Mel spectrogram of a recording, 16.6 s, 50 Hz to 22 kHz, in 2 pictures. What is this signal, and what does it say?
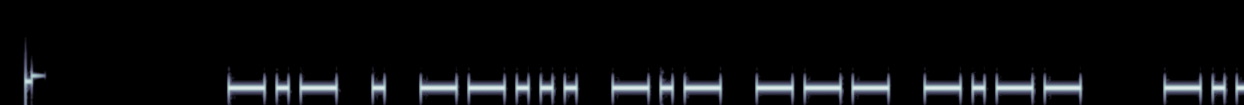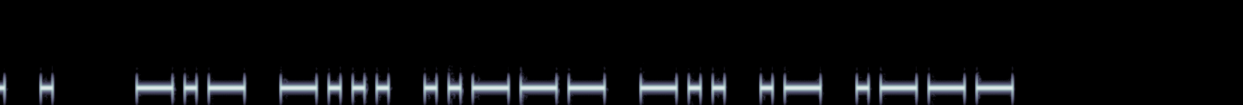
Morse code, heard as a keyed tone, about 15 wpm, 700 Hz. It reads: KE7KOY DE KB2DAJ
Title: USA Callsign DE Callsign - 6 Characters - 15wpm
